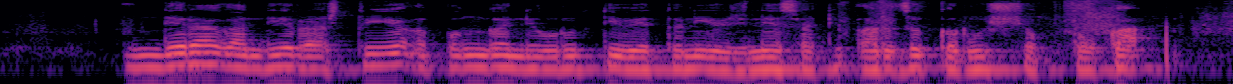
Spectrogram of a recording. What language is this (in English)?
Marathi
